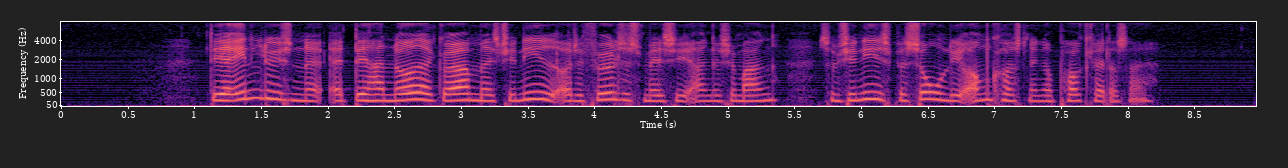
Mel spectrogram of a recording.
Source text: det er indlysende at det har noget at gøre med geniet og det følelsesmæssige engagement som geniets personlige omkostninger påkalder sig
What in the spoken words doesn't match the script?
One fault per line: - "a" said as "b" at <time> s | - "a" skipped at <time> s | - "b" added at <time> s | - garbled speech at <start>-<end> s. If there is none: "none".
none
